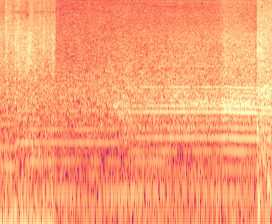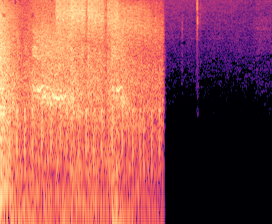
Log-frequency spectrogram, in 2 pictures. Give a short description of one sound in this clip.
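A short game music jingle plays and fades out.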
